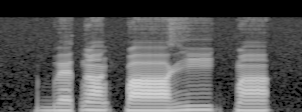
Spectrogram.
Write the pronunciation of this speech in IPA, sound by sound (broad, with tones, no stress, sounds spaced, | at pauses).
b ɛ˨ ɗ ã˧ k͡p aː˨ ɣ iː˦ k͡p ã˧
